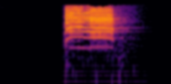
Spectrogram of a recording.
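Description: A single loud, harsh squawk from a large, splendidly feathered bird that has shot up out of its nest, lasting under half a second before cutting off, with nothing else around it.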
